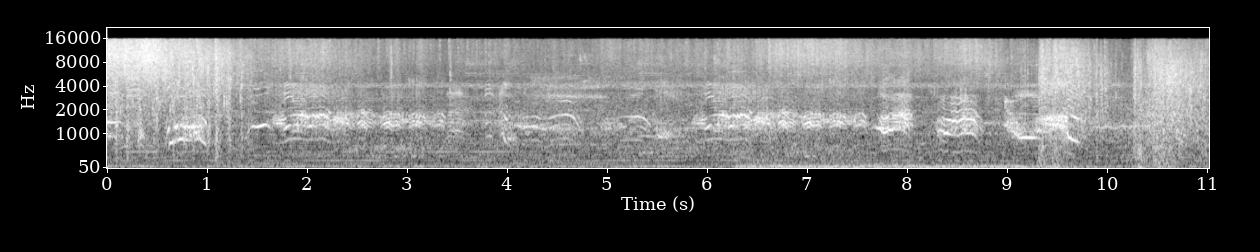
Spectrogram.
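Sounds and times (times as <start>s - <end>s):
voices screaming: 0.0s - 10.2s
deep steady drone: 2.8s - 10.6s.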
